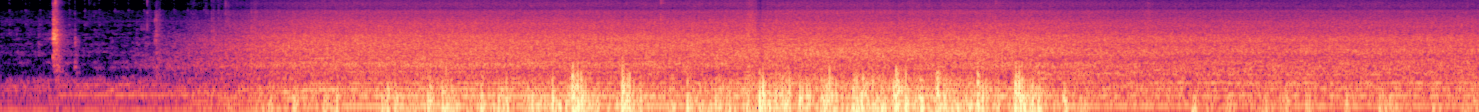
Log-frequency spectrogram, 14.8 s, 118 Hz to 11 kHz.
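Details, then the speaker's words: 1987 Patton CA-1284 12" rotary box fan, run with the front guard loosened. It spins up into a steady, even whoosh with a low hum; strong airflow and no noise or vibration. "is a very nice blast of of air that that thing is throwing out [Music] awesome no noise or no vibration at all no noise"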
